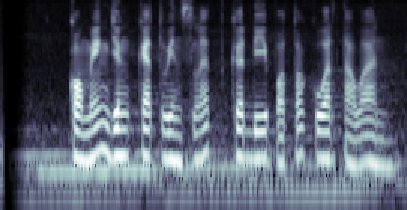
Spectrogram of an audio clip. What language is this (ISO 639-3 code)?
sun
